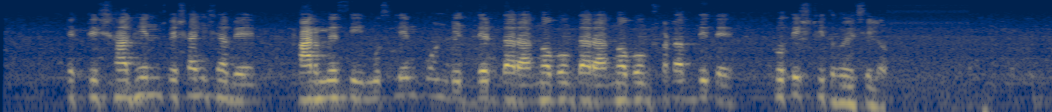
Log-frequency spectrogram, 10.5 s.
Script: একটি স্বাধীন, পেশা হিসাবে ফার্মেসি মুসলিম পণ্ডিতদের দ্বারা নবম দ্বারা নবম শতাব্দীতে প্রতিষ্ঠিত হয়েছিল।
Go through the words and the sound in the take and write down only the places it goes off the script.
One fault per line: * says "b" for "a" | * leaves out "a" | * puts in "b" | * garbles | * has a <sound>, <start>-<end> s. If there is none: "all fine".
all fine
